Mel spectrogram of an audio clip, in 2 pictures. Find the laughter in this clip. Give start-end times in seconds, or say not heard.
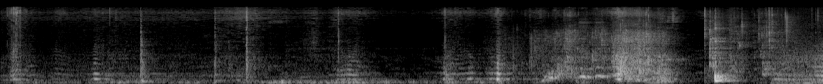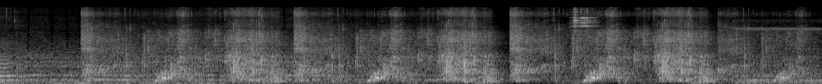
5.8-6.3.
